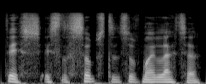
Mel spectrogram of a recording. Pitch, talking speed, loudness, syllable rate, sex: 110 Hz, 205 wpm, -21 LUFS, 5.4 syllables/s, male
